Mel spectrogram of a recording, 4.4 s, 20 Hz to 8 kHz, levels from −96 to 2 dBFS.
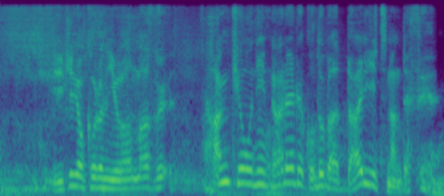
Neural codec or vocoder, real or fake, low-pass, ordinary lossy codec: codec, 16 kHz, 2 kbps, X-Codec, HuBERT features, trained on LibriSpeech; fake; 7.2 kHz; none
